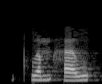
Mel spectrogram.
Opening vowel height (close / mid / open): open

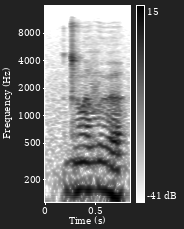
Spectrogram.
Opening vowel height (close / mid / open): mid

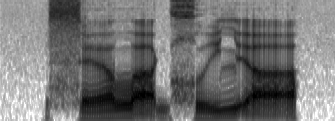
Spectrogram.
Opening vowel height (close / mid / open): mid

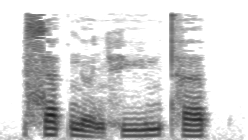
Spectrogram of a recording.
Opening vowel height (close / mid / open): open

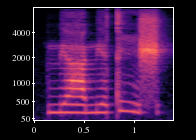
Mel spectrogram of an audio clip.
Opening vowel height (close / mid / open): open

